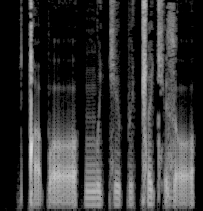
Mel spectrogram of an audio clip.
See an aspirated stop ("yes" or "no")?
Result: yes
